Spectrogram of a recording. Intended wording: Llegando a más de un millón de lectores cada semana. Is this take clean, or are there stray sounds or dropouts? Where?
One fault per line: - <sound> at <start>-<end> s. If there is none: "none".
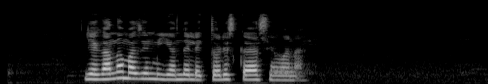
none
